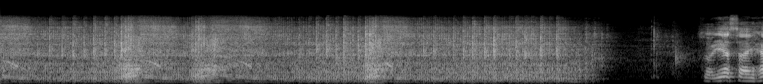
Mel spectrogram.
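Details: Stihl MS230 chainsaw after fuel line replacement and cleaned spark plug: crisp two-stroke buzz revving up and down cleanly several times before shutting off; saw runs and responds normally.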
